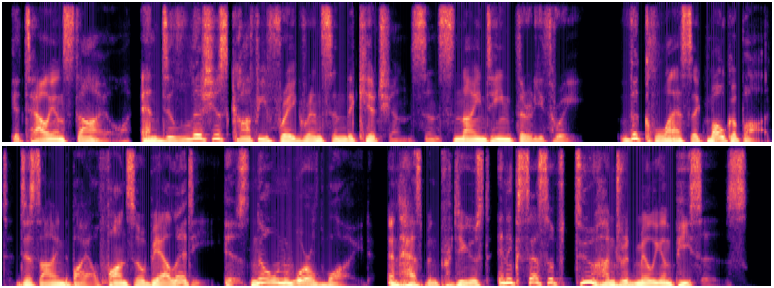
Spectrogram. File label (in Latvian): Reklāma ENG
